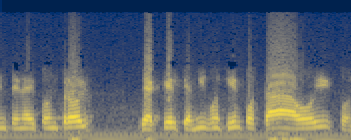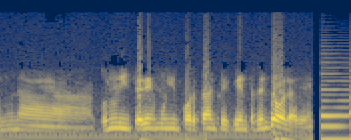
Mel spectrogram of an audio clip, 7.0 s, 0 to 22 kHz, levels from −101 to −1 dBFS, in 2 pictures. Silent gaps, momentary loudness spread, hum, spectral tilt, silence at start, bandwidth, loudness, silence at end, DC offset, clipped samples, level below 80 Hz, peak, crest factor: 6.65-6.69 s; 12 LU; none; -5.5 dB/octave; 0 s; 15 kHz; -15 LUFS; 0 s; under 0.1%; under 0.1%; -42 dBFS; -2 dBFS; 12 dB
